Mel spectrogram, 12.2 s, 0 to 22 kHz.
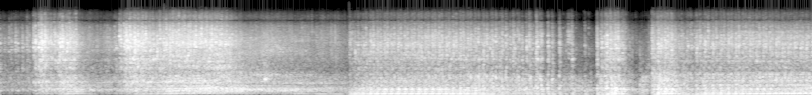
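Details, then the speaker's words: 1978 Chevy K10 4x4 project truck V8, known to run horribly, started for a drive: settles into an uneven, lumpy idle that surges between blips, stumbling rather than running smooth; rough-running engine. "I mean we know it runs horrible we've done this before but why not let's do that"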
